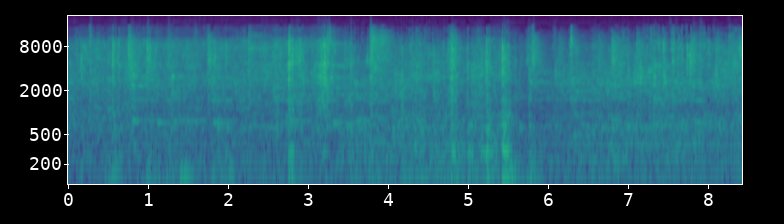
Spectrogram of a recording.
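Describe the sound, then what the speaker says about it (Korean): Napa cabbage rinsed by hand in cold water in a home kitchen, making a steady, close wash of splashing and trickling with scattered louder sloshes and clunks. "여기 찬물에 헹궈줄게요"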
